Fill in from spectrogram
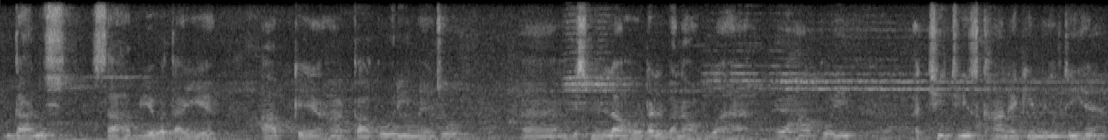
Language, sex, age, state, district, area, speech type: Urdu, male, 18-30, Uttar Pradesh, Lucknow, urban, spontaneous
